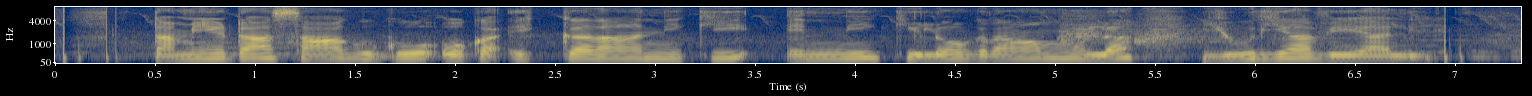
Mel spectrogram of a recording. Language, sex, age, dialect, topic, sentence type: Telugu, male, 18-24, Telangana, agriculture, question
